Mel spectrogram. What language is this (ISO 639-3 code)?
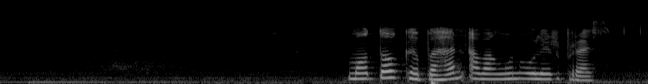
jav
